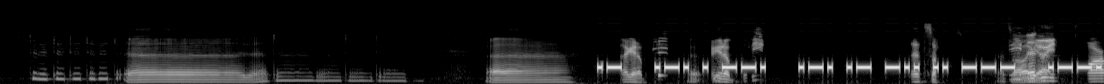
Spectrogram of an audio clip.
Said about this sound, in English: That's just Morse code. Jesus Christ, turn that off.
